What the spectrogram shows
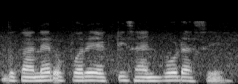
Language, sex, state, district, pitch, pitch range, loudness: Bengali, female, Assam, Hailakandi, 175 Hz, 170-180 Hz, -12 LUFS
